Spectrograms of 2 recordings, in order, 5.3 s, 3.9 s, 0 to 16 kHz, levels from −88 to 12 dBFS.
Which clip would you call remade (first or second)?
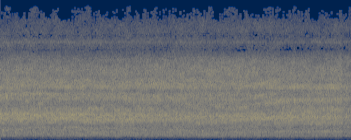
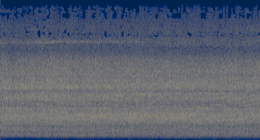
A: first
